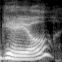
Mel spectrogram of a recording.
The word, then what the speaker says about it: Gail: all right um well pronounce my name gail g-a-i-l like sale but with a g and gail and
